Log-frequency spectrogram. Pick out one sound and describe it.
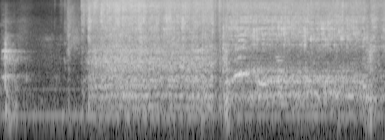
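Water pours from a tap and splashes into a tub of water.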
